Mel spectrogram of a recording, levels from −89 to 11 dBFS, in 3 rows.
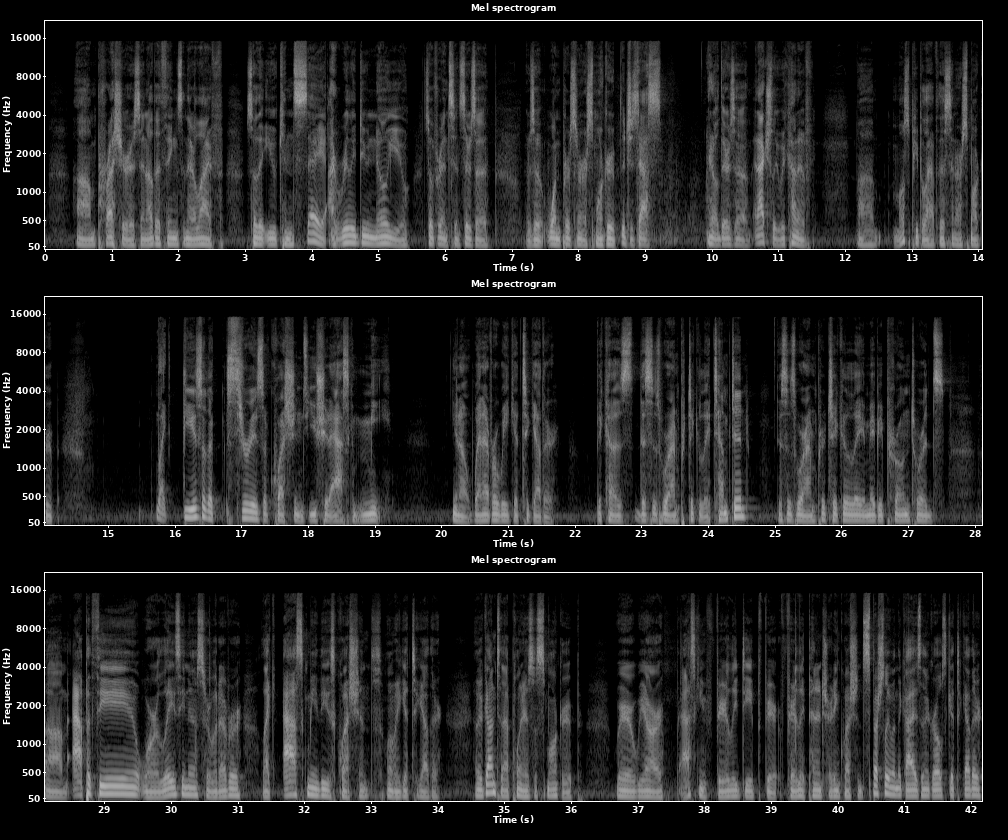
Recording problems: none

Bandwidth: 15 kHz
